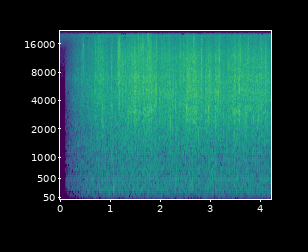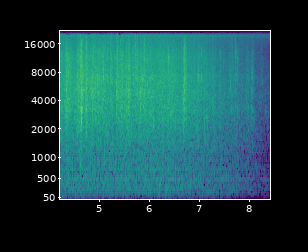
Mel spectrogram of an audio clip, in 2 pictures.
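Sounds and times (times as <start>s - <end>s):
small tree leaves rustling very softly: 0.4s - 7.9s.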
